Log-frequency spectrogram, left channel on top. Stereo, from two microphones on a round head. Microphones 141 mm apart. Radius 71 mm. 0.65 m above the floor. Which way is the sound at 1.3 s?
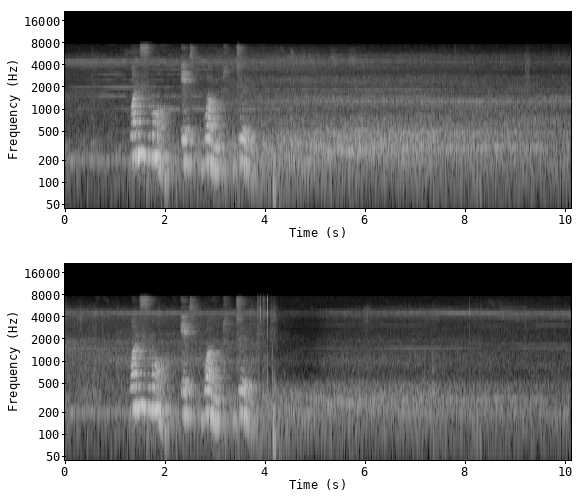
25° right (ahead or behind).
